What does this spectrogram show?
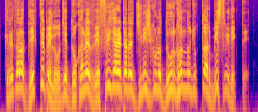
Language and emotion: Bengali, disgusted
